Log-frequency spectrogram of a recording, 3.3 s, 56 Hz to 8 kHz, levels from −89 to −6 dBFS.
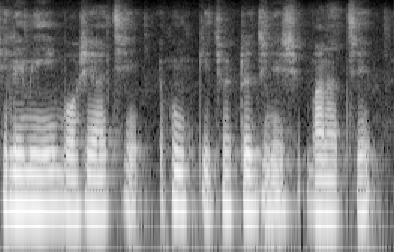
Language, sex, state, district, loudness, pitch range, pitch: Bengali, male, Tripura, West Tripura, -18 LUFS, 125-135 Hz, 130 Hz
